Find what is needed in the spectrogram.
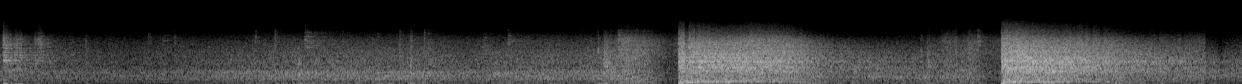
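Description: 80,000 kg·m drop hammer forging a red-hot blank into a jet-engine wheel disc: two heavy blows about three seconds apart in the second half, each a sudden loud bang followed by a rush of noise that fades over a second or two, over a steady forge din.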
